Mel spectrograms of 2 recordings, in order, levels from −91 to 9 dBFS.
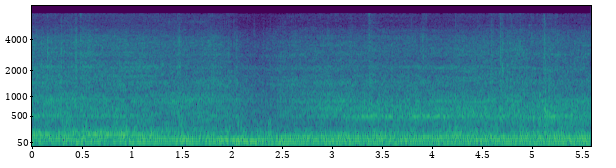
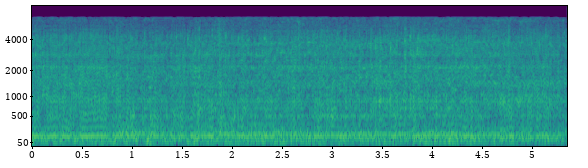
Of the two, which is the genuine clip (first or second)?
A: first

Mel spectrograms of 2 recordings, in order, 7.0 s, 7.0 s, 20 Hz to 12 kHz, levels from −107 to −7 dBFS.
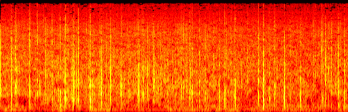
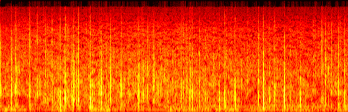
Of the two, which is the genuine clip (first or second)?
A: second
